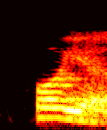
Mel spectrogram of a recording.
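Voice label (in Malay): "foya", Malay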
